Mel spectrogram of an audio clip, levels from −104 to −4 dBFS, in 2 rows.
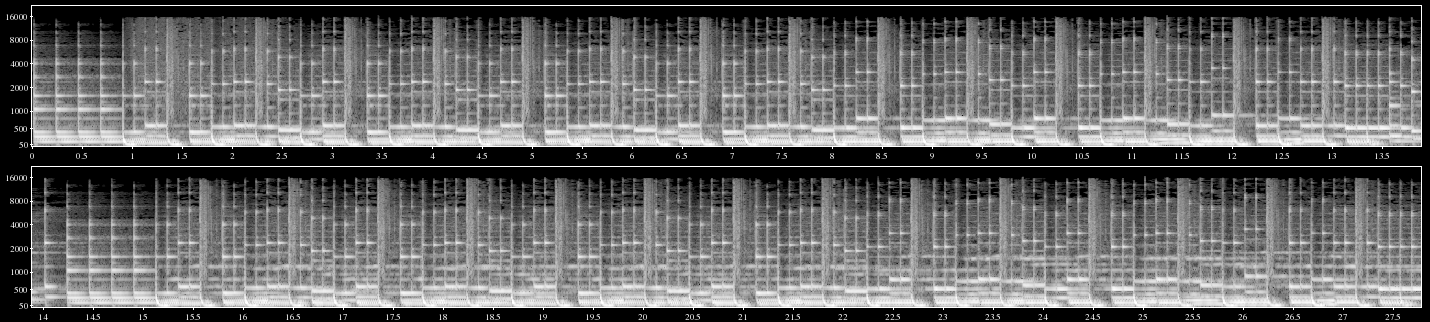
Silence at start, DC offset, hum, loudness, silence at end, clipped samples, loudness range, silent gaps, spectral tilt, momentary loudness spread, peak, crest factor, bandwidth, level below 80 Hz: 0 s; under 0.1%; none; -11 LUFS; 0 s; under 0.1%; 1 LU; none; -6 dB/octave; 2 LU; 0 dBFS; 10 dB; 15.5 kHz; -18 dBFS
